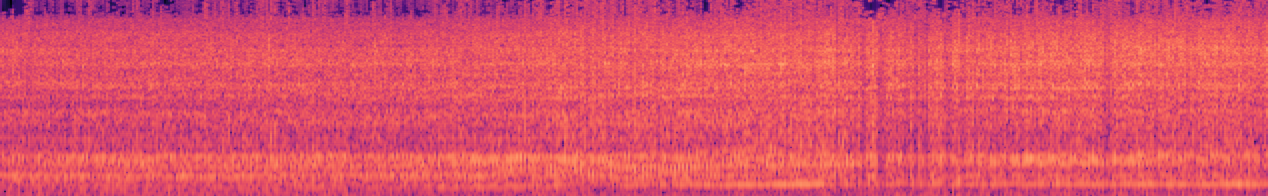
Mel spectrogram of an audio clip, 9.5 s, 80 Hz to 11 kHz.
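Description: Chevrolet C5 Corvette Z06's LS6 V8 running under load at track speed, heard from inside the cabin over road and wind noise. Its steady note steps up in pitch about halfway through and then holds.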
